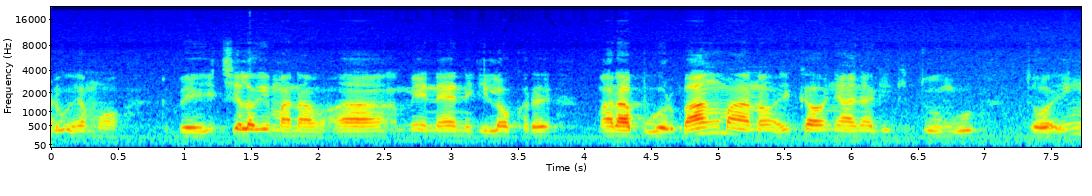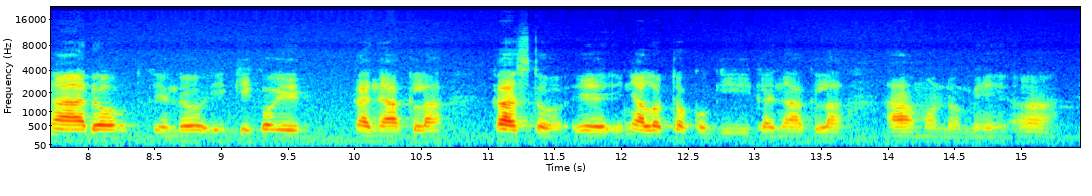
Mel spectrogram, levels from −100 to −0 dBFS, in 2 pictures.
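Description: No technical faults can be heard in this recording.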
